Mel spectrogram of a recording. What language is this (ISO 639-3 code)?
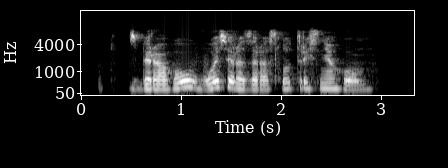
bel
